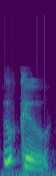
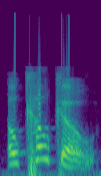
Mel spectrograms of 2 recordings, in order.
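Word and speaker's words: Ooccoo: talk about the character Uku, they call her Okoko. They couldn't pronounce a character's name right, and there is no annotation or correction.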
